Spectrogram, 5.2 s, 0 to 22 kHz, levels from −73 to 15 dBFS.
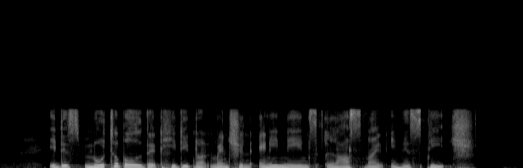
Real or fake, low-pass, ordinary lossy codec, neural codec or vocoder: fake; none; none; codec, 16 kHz, 8 kbps, FunCodec, trained on Chinese and English, 25 frames a second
